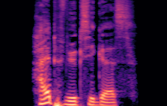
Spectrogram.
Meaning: strong/mixed nominative/accusative neuter singular of halbwüchsig
- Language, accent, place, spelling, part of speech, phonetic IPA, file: German, Germany, Berlin, halbwüchsiges, adjective, [ˈhalpˌvyːksɪɡəs], De-halbwüchsiges.ogg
